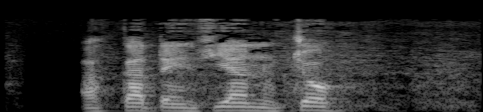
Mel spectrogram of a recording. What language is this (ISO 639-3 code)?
mcf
